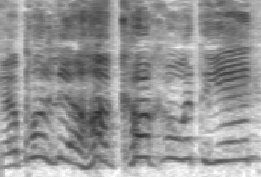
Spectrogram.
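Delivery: very high, loud, gleeful mimicry; imitated excitement. Friend mimicking homeless guy adding cocoa, over-the-top excited. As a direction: send it way up, laughing with delight. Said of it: "so excited about it".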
